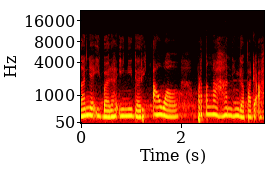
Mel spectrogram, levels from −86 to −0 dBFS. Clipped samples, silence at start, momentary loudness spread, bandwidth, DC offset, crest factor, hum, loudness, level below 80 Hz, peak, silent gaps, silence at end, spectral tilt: under 0.1%; 0 s; 6 LU; 9.8 kHz; under 0.1%; 16 dB; none; -27 LUFS; -56 dBFS; -10 dBFS; none; 0 s; -9 dB/octave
